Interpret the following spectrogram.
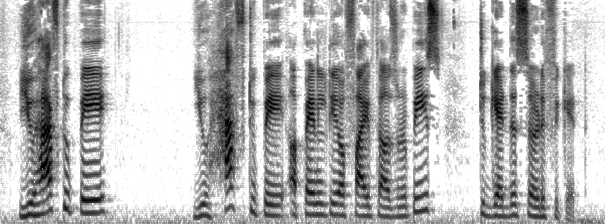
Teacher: Now here I'm going to stress on have. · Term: sentence stress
